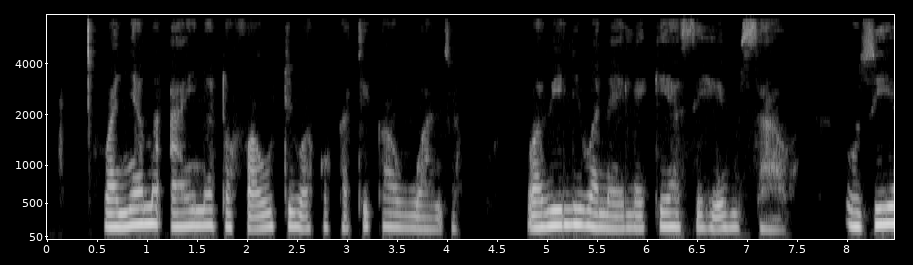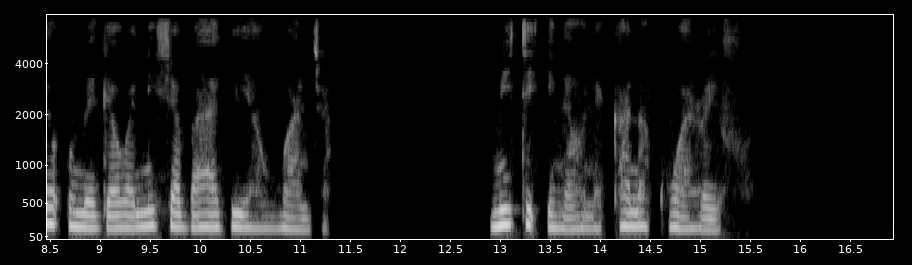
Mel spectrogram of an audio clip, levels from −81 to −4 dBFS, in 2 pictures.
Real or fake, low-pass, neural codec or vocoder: real; 7.2 kHz; none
